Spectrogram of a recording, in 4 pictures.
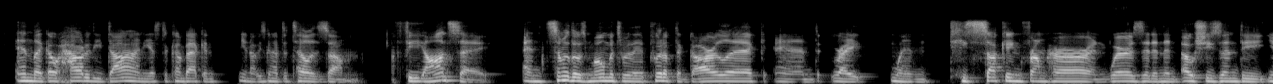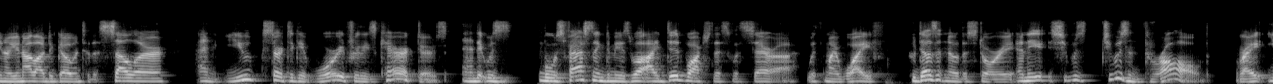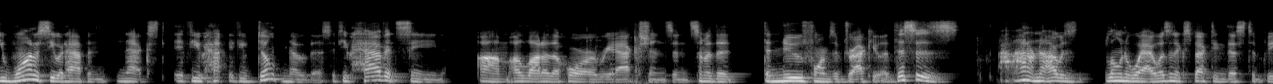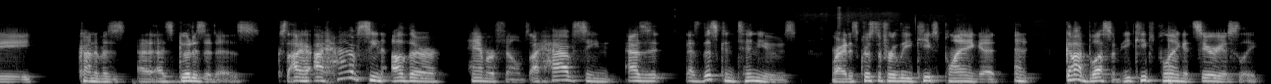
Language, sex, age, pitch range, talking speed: English, male, 20-39, 125-160 Hz, 225 wpm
